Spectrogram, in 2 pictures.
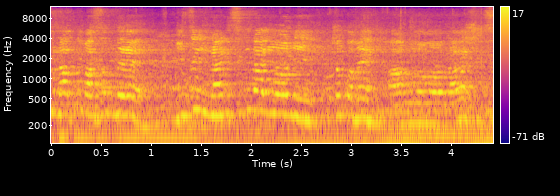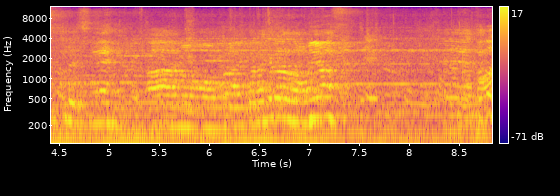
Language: Japanese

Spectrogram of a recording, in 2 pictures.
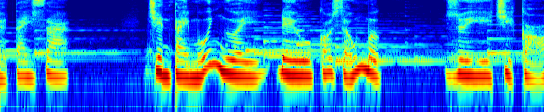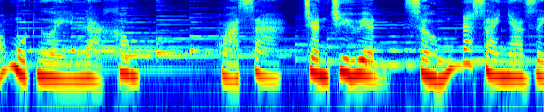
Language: Vietnamese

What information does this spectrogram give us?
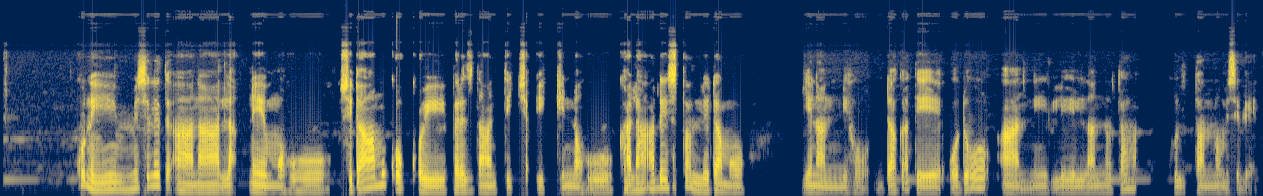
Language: Sidamo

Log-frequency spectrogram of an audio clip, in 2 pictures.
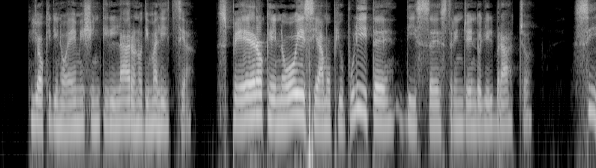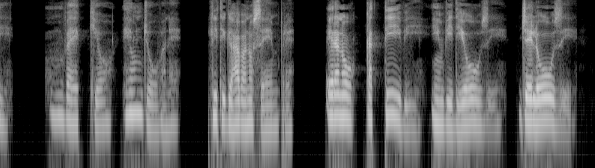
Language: Italian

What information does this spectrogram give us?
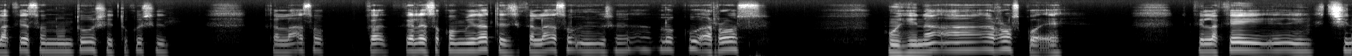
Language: Mitlatongo Mixtec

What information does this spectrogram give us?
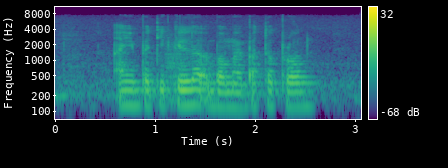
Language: English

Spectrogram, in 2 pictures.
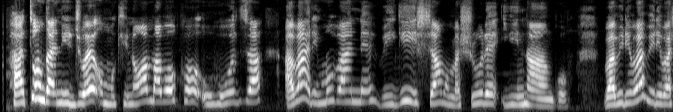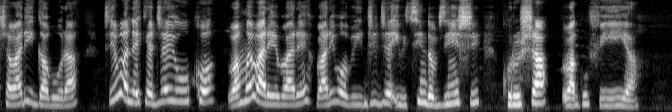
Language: Rundi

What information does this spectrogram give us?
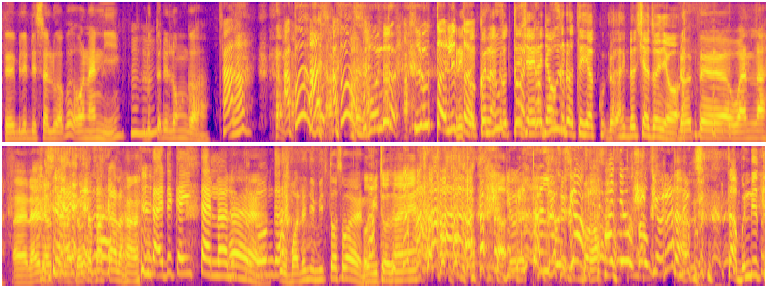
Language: Malay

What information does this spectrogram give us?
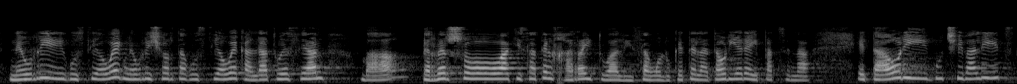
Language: Basque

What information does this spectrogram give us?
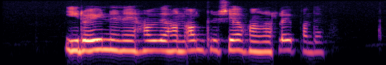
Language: Icelandic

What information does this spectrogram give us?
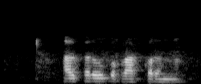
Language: Bangla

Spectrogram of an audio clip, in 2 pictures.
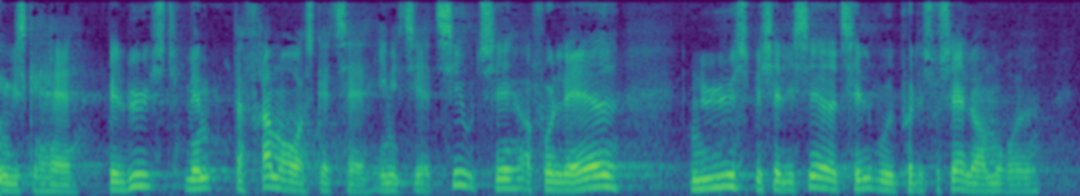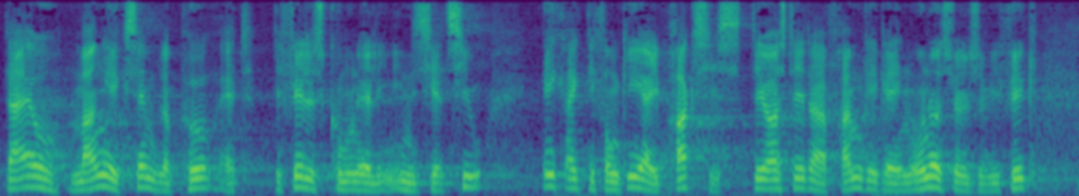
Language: Danish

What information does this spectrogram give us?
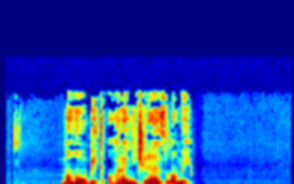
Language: Czech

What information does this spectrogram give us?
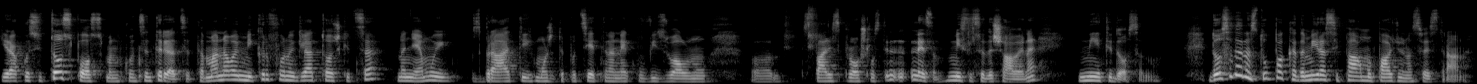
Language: Croatian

